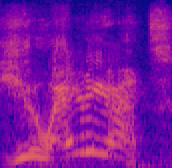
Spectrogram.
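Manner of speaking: very high-pitched screaming voice. Playing a character who screams after a creature appears: screaming. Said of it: "Armin just screams".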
